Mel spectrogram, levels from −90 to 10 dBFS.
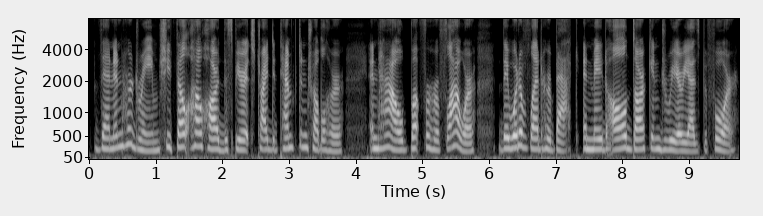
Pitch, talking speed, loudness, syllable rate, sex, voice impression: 220 Hz, 220 wpm, -19 LUFS, 4.8 syllables/s, female, feminine, slightly adult-like, slightly clear, slightly sincere, slightly friendly, slightly unique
